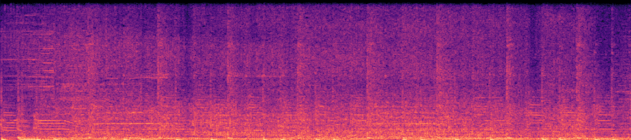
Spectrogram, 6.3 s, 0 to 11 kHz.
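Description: Background music over the steady low hum of a DJI Agras T40 spray drone's rotors in flight.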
